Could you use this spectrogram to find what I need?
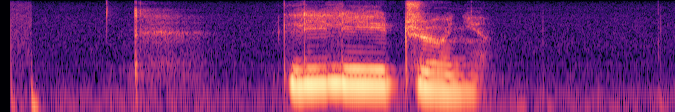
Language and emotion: Russian, neutral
